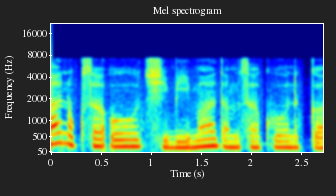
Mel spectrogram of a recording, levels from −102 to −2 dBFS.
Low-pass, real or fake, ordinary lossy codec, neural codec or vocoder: 7.2 kHz; real; none; none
